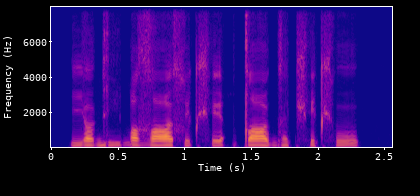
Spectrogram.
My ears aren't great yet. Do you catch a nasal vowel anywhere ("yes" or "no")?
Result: no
